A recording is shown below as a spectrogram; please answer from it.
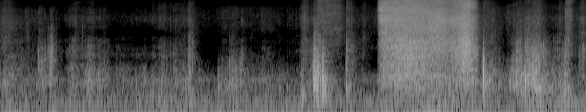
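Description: A bare hand with painted nails rubs and swirls through a thick layer of loose white carpet freshener powder spread on a flat yellow table, drawing circles down to the surface. Soft, grainy rubbing and scratching build to a loud, bright hissing swipe near the end, followed by quieter swirling.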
